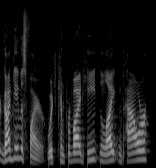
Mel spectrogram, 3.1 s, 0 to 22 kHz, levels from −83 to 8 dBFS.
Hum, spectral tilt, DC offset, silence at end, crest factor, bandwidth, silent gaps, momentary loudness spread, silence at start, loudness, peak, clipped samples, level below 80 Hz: none; -3.5 dB/octave; under 0.1%; 0.2 s; 20 dB; 18 kHz; none; 9 LU; 0 s; -33 LUFS; -12 dBFS; under 0.1%; -84 dBFS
